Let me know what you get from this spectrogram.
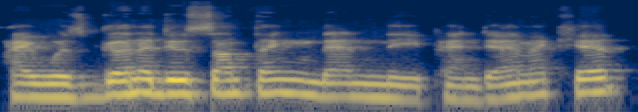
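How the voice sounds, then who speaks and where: A Canadian man talking casually as a filmmaker guest in an interview, plain-spoken and a little halting. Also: on the high side, lo-fi sound.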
